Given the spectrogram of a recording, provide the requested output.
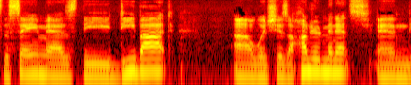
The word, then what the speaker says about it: DEEBOT: right there with the Debboot as far as, make sure I'm pronouncing that right. Yeah, DEEBOT. I've said Debboot the whole video.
